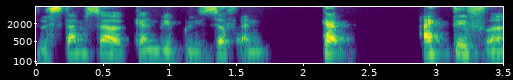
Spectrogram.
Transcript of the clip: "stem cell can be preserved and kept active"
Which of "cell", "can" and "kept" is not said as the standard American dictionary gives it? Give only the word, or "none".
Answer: none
